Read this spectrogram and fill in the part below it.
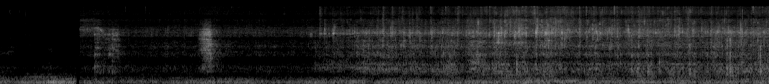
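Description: Cleaned vegetables being rinsed under running water in a home kitchen, a steady splashing hiss that swells and grows fuller midway, with a couple of brief clatters near the start.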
